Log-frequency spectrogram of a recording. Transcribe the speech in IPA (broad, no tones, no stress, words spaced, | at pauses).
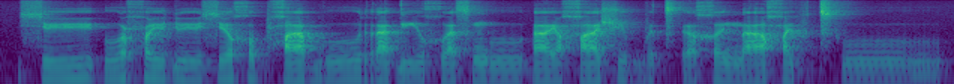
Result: syː ʔu ħyːɗyːsyχub ħa buːra ɗiχʷas ŋuːʔaɪ̯ħaʃɨ bət͡sʼəχɨ naħif t͡sʼuː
